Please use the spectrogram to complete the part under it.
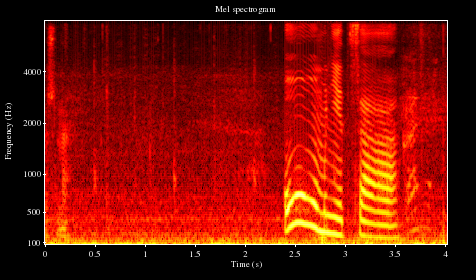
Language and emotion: Russian, positive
